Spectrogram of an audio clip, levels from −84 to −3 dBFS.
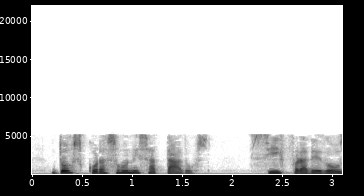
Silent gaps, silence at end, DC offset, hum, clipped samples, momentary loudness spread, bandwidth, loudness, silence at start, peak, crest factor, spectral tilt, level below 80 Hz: none; 0 s; under 0.1%; none; under 0.1%; 8 LU; 5.4 kHz; -21 LUFS; 0.2 s; -4 dBFS; 18 dB; -6.5 dB/octave; -50 dBFS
